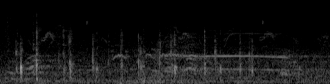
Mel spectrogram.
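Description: A donkey's hooves clip-clop in a steady, unhurried rhythm as it slowly follows an elderly couple dressed in black along a hard street in a small village, with fowl clucking and calling faintly in the background.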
